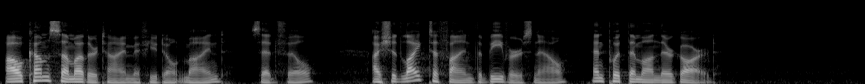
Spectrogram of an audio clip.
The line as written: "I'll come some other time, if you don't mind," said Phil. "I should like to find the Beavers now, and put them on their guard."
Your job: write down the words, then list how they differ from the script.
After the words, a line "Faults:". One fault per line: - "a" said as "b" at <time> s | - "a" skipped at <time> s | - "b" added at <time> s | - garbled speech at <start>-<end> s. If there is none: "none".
"I'll come some other time, if you don't mind," said Phil. "I should like to find the Beavers now, and put them on their guard."
Faults:
none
